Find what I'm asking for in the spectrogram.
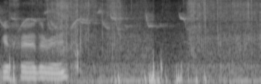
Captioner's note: birds chirping; leaves rustling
